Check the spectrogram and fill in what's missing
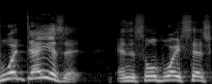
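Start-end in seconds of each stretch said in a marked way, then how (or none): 0.0-0.8 high call without much volume; mock yell. Scrooge running to the window, yelling out. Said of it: "he yells out".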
